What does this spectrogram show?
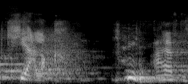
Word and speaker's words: Gaeltacht: It's called Gaeltacht.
